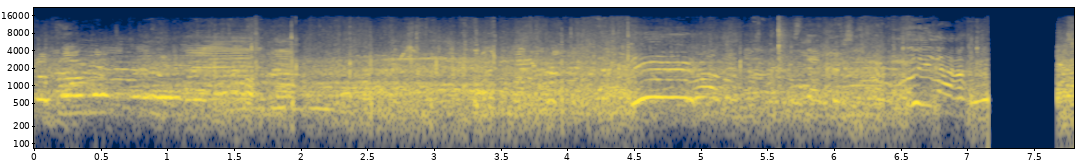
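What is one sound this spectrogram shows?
A crowd of marching men and women chants and shouts loudly outdoors.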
